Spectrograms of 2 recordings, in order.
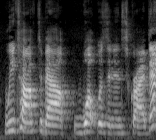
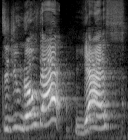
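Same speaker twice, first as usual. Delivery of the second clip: ordinary talk, nothing marked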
